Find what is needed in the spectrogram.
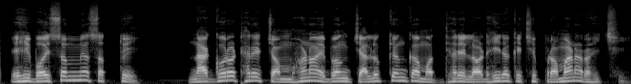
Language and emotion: Odia, neutral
